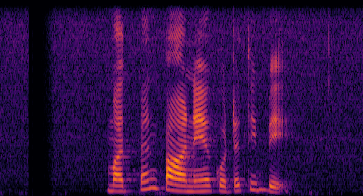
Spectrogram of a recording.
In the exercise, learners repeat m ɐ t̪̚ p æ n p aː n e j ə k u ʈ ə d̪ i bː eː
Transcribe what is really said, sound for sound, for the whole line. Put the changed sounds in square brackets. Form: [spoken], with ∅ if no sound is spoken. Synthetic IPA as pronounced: m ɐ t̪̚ p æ n p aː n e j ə k [o] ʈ ə [t̪] i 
